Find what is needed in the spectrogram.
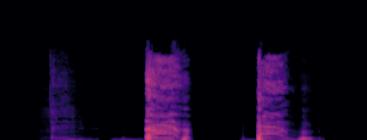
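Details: Two harsh, forceful cough bursts with a strained catch of breath between them, part of a persistent, never-ending coughing fit.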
